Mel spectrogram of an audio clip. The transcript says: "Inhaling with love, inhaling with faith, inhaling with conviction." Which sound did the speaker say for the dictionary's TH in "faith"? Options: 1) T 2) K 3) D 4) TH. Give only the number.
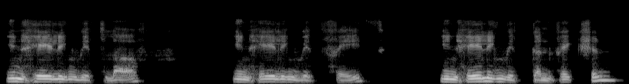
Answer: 1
